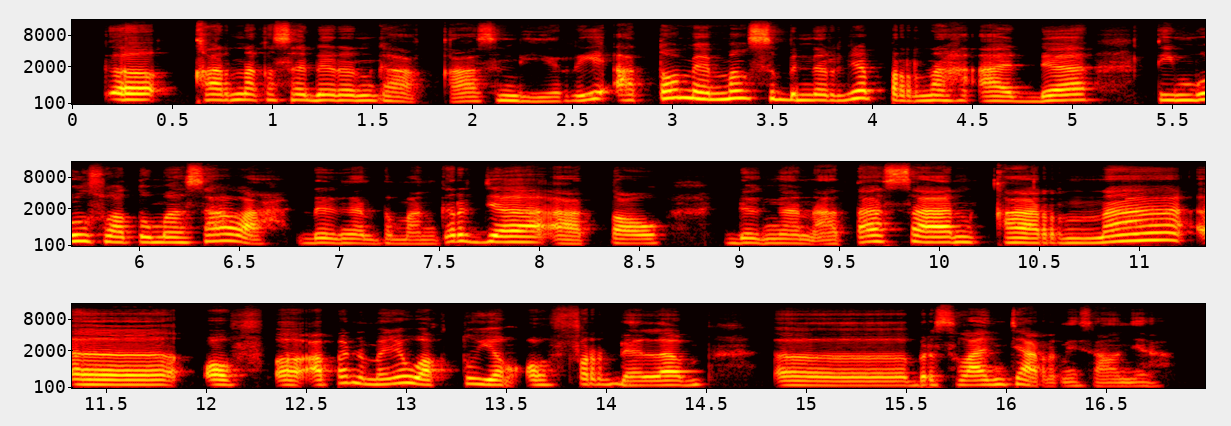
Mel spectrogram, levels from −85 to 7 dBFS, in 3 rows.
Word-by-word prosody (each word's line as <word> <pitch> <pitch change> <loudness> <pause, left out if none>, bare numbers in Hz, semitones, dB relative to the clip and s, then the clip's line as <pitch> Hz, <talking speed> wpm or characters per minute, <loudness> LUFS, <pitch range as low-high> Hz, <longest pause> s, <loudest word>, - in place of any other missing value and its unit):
ke 250 -1 +6 0.2
karena 240 0 0
kesadaran 230 -2 -1
Kakak 185 -2 -6
sendiri 205 +2 -4
atau 230 +8 +1
memang 300 -2 +3
sebenarnya 250 -3 0
pernah 220 -7 -3
ada 200 +5 +1 0.3
timbul 230 +4 +2
suatu 230 -4 -1
masalah 225 +6 +1 0.2
dengan 190 -2 -5
teman 165 -1 -10
kerja 240 -2 +3
atau, 180 +2 -1 0.3
dengan 185 -2 -5
atasan 230 - +3
karena, 210 +10 +2
eee, 205 -1 +4 0.2
ov 205 -1 +3 0.2
eee, 195 0 +2
apa 270 +7 0
namanya 240 +1 -1
waktu 230 0 +1
yang - - -7
over 205 +3 -4
dalam, 190 0 +1 0.4
eee, 175 -1 -1
berselancar 195 -3 -1
misalnya. 150 -2 -11
215 Hz, 115 wpm, -22 LUFS, 185-240 Hz, 0.4 s, ke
